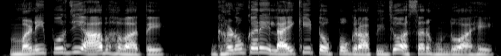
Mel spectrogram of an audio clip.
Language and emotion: Sindhi, neutral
